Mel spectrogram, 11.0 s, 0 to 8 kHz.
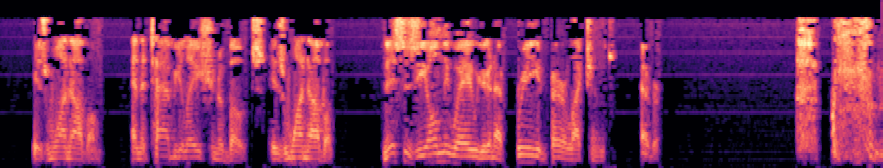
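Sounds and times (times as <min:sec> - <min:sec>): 
speech: 0:00.4 - 0:08.4
person clearing throat: 0:10.0 - 0:11.0
person coughing: 0:10.0 - 0:11.0.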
